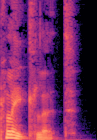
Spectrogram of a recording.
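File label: "platelet", British English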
